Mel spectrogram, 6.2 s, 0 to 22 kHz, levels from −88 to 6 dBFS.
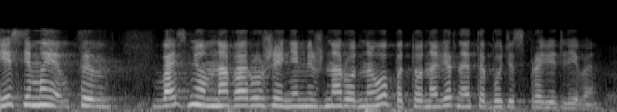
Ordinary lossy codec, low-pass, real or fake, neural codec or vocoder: Opus, 32 kbps; 7.2 kHz; real; none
